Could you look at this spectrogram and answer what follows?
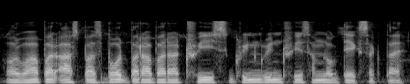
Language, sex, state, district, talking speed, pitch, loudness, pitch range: Hindi, male, Meghalaya, West Garo Hills, 235 wpm, 105 Hz, -18 LUFS, 100-110 Hz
